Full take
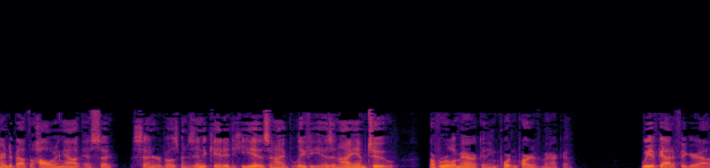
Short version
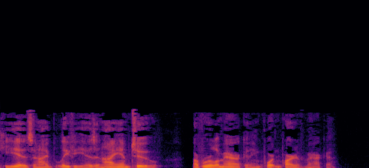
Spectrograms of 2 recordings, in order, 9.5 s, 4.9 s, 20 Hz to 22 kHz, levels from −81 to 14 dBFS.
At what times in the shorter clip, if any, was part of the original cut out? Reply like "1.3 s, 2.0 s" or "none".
none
